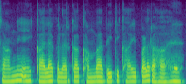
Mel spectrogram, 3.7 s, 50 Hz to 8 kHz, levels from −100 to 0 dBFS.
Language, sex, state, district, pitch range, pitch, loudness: Hindi, male, Jharkhand, Ranchi, 115-125 Hz, 120 Hz, -17 LUFS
